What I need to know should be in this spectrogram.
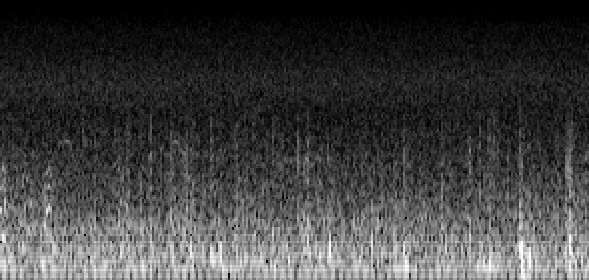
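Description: A crowd of people walks over grass with scattered footsteps and rustling.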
